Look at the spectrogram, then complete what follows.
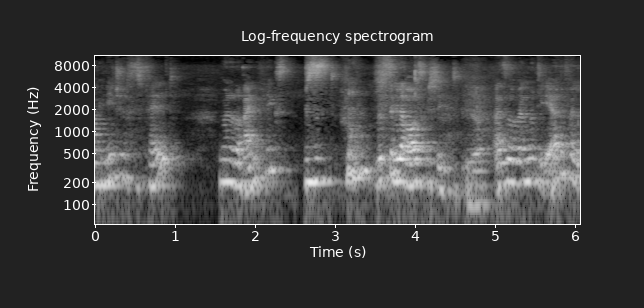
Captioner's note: bbzzz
